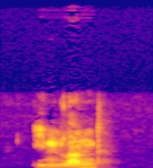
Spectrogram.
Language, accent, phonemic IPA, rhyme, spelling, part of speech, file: German, Austria, /ˈɪnˌlant/, -ant, Inland, noun, De-at-Inland.ogg
- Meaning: 1. homeland, domestic territory (as opposed to a foreign country) 2. inland (areas more or less remote from a border, especially from the coast)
